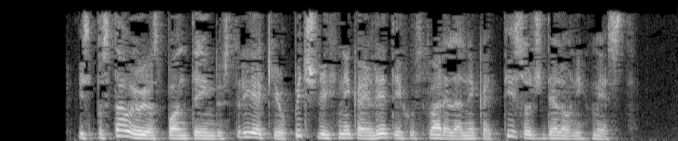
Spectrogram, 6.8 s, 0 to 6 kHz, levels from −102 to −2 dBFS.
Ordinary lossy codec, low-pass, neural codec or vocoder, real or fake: MP3, 24 kbps; 5.4 kHz; none; real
